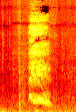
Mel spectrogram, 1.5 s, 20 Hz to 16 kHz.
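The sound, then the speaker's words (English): A woman on a boat gives a single sharp, voiced gasp around 4 o'clock, fairly loud, its pitch rising then dipping over about half a second before trailing off into quiet. “Around 4 o'clock, … gave a gasp.”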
